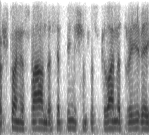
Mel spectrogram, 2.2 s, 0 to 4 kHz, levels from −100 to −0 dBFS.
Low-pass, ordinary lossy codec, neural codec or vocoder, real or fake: 3.6 kHz; Opus, 24 kbps; none; real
